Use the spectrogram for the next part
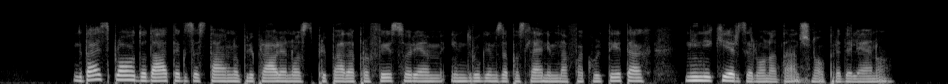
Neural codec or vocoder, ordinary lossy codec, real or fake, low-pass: vocoder, 22.05 kHz, 80 mel bands, WaveNeXt; Opus, 16 kbps; fake; 7.2 kHz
